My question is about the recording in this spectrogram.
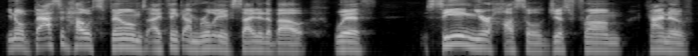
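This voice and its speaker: A man hosts a laid-back interview, asking friendly and meandering questions. His voice sits at a plain middle pitch for a man. The sound is dry and close to the mic. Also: a little slow, a bit bright, no room sound. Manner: friendly, chatty, long rambling questions. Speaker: podcast host, interviewer. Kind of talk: casual interview chat.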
